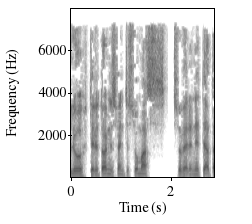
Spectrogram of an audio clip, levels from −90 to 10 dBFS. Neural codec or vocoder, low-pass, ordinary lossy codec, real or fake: none; 7.2 kHz; MP3, 32 kbps; real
